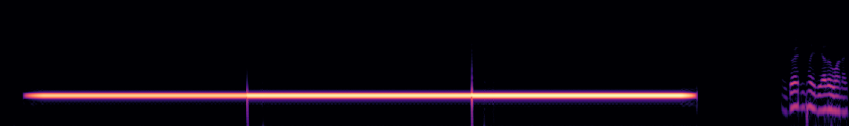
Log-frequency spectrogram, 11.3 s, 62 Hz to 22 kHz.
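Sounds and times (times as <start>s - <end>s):
low pure test tone drifting out of phase: 0.3s - 9.3s
speech: 10.7s - 11.3s.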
